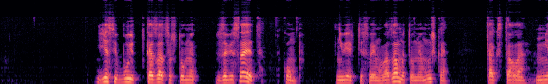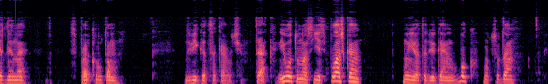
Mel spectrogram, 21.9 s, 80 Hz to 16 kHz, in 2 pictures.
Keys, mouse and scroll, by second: 1.6 click, 5.1 middle click, 8.6 click, 11.0 middle click, 12.5 KP_1, 17.3 click.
